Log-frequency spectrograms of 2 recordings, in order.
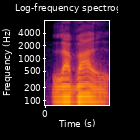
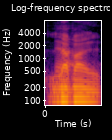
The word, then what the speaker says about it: Laval: Wie wird es richtig ausgesprochen? Laval. Laval.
